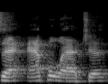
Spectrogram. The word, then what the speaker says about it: Appalachia: it's Appalachia, and the easy way to remember it is we throw an apple at you.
